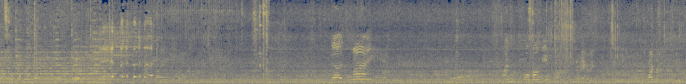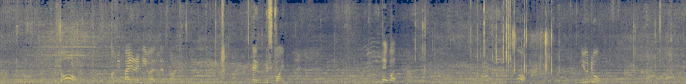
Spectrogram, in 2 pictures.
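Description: A crowd murmurs and chatters all around in a busy indoor hall.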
